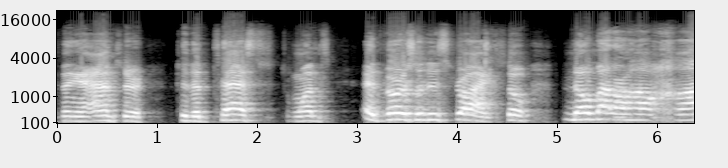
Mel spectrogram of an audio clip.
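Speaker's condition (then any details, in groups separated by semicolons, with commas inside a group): Cerebral palsy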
